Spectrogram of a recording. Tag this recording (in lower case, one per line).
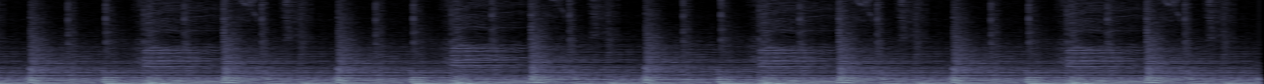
music
soundtrack music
